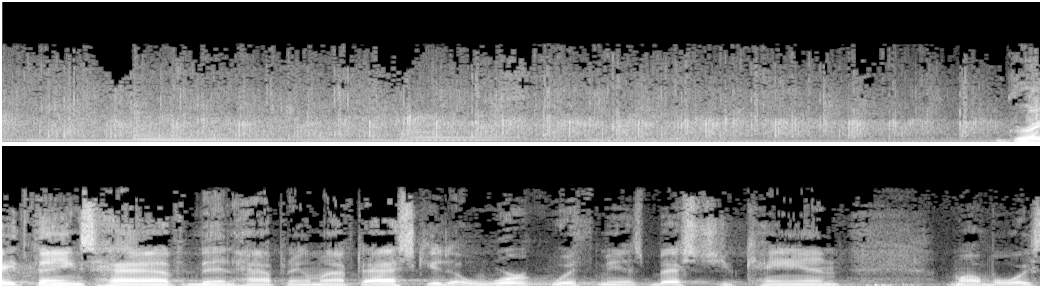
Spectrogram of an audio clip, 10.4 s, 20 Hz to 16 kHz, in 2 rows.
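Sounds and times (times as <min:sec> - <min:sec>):
audience clapping hands: 0:00.0 - 0:06.0
sustained organ-like chords: 0:00.0 - 0:08.4
speech: 0:05.0 - 0:10.3.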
